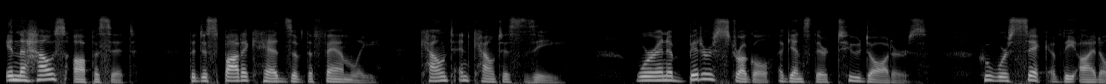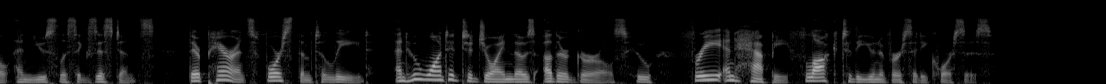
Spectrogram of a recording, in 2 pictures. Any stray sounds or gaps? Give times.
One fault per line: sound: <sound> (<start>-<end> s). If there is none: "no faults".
no faults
